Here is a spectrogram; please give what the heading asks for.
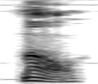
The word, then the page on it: moll: Australian English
